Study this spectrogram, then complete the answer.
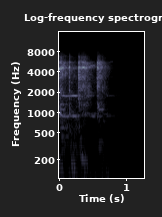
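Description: A mobile phone ringtone chirps in a few quick pulsing bursts of bright electronic melody, fairly loud and close, then stops abruptly as it is silenced.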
